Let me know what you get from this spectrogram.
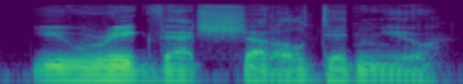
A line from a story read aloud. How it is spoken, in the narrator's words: Saffinger asked coldly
